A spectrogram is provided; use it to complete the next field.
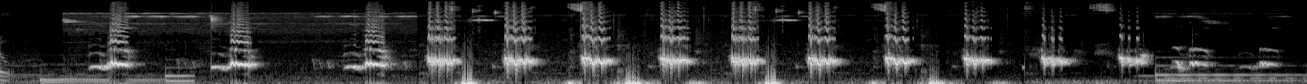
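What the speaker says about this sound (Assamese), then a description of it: "এই মাতটো হ'ল হেটুলুকা চৰাইৰ।" Call of the hetuluka bird of Southeast Asia: about a dozen loud, mewing, nasal notes repeated in a quickening run, each with a strong harmonic ring, with faint low background sound before and after.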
